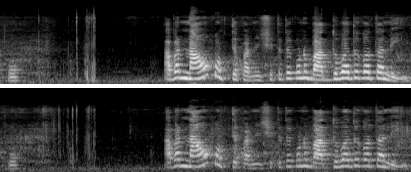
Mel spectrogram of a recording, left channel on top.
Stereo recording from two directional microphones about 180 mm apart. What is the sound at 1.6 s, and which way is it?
A woman's voice, 65° left (ahead or behind).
